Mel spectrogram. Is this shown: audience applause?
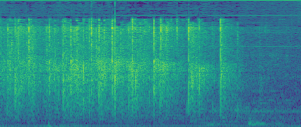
yes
